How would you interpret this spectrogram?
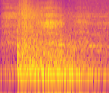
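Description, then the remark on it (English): A single sharp blast bursts out suddenly, then a dense, roaring wash of noise carries on loudly as Seth Rollins' entrance pyrotechnics go off on WWE Monday Night Raw. “Keith Lee improvising as Seth Rollins' pyro goes off in the background on Monday Night Raw.”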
